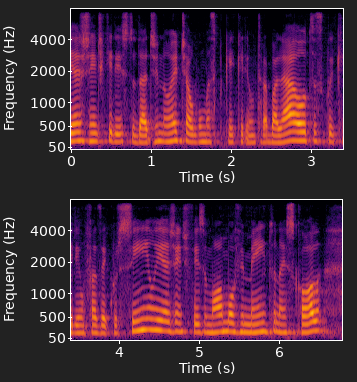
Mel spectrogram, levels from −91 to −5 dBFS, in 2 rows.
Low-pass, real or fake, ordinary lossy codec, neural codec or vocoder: 7.2 kHz; fake; none; codec, 16 kHz, 4 kbps, FunCodec, trained on LibriTTS, 50 frames a second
